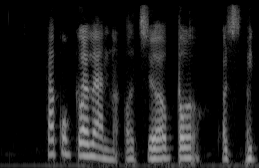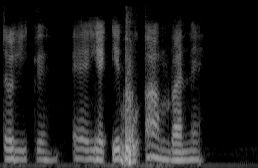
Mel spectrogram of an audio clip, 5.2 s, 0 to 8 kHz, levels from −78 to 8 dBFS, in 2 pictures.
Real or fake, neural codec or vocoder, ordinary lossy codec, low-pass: fake; codec, 24 kHz, 1.5 kbps, HILCodec; MP3, 64 kbps; 7.2 kHz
